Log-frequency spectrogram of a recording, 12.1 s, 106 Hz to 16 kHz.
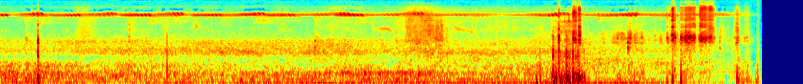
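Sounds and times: insects chirping in pulsing trill: 0:00.0 - 0:10.0.

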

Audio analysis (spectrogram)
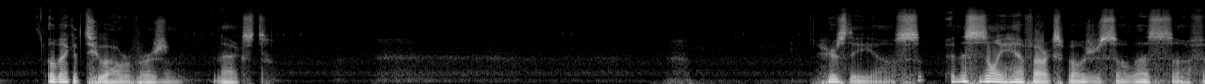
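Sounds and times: computer mouse clicks: 0:01.8 - 0:03.1, 0:05.6 - 0:05.8, 0:07.3 - 0:08.2.

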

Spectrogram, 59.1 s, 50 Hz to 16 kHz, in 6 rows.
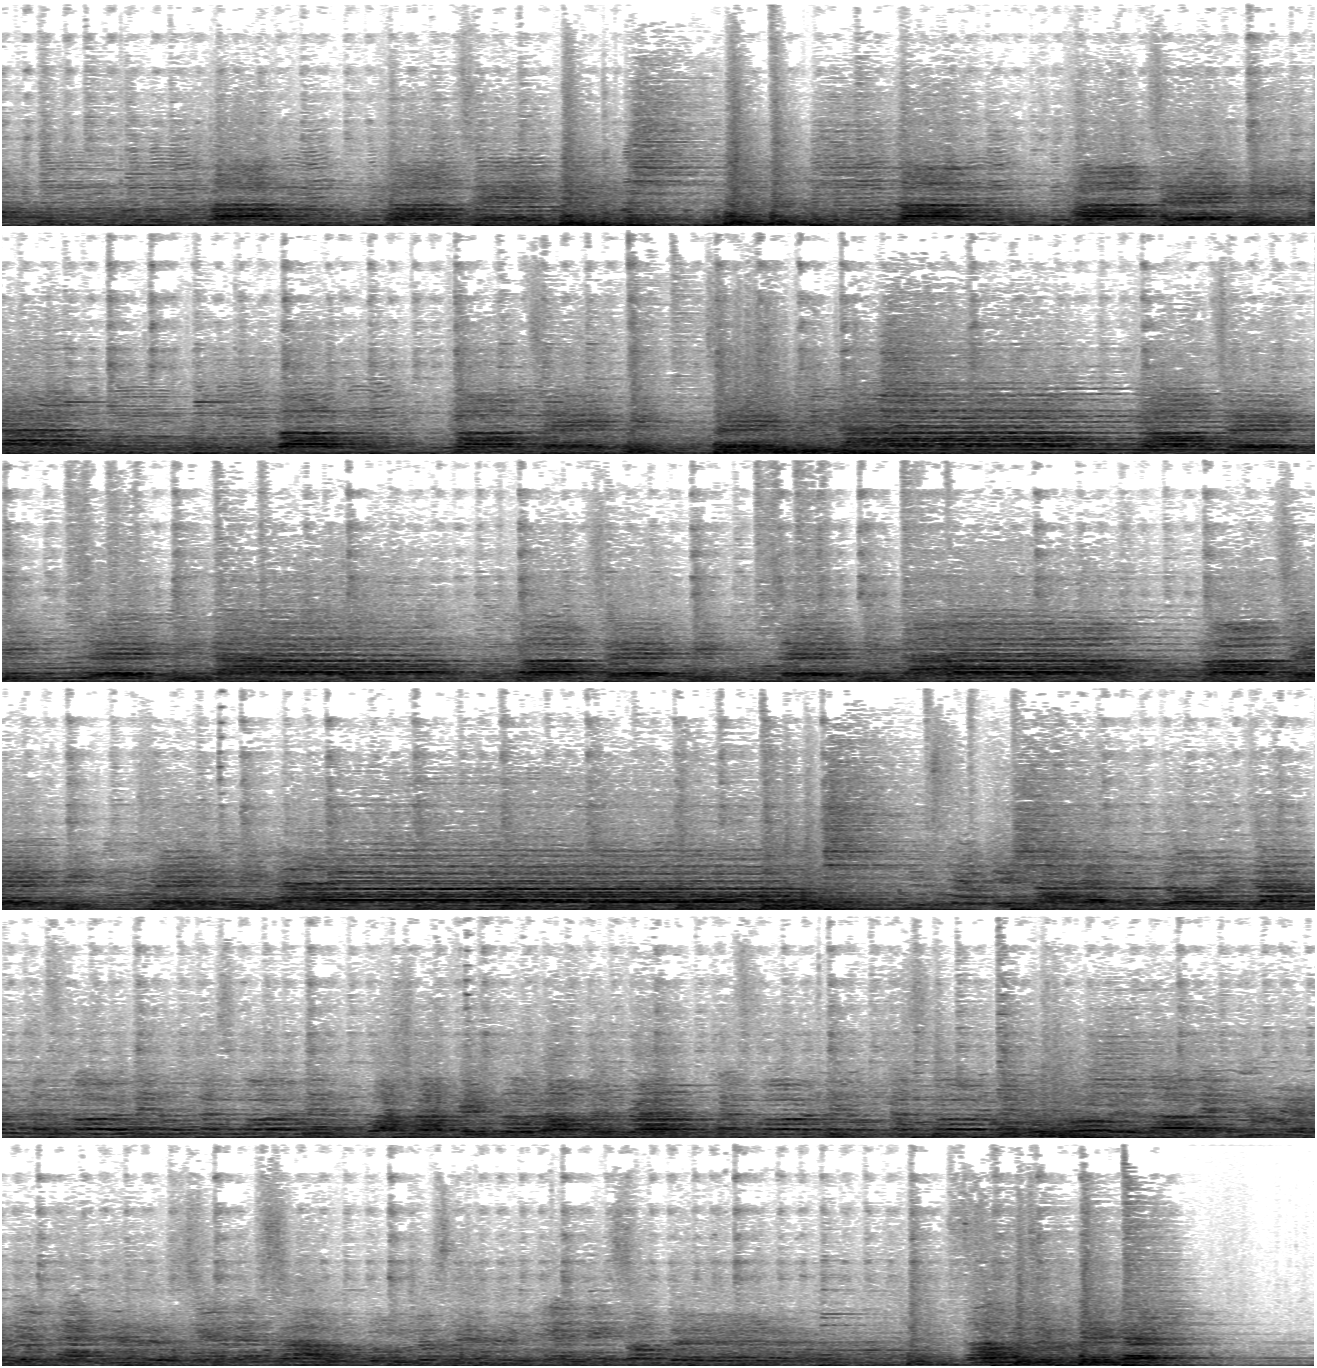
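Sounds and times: choir singing: 0:00.0 - 0:59.0.

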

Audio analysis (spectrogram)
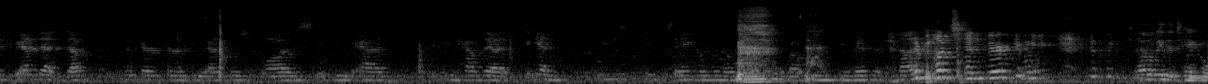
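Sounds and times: voice: 0:00.0 - 0:12.0
woman coughing: 0:07.4 - 0:08.4.

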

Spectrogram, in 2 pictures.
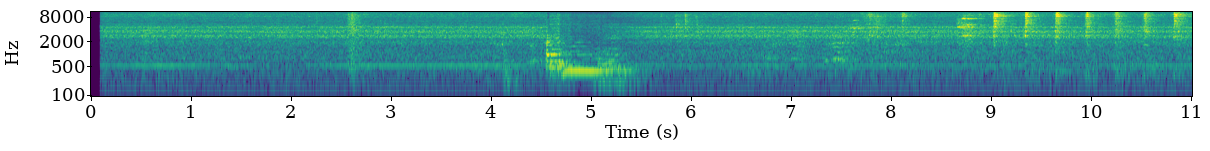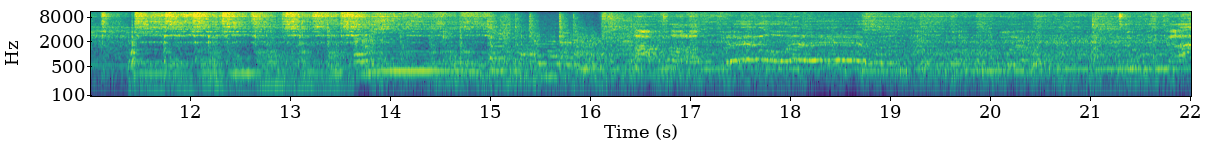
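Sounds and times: amplifiers humming: 0:00.1 - 0:07.6, 0:11.0 - 0:22.0
electric guitar chord: 0:04.4 - 0:05.9, 0:11.4 - 0:22.0.

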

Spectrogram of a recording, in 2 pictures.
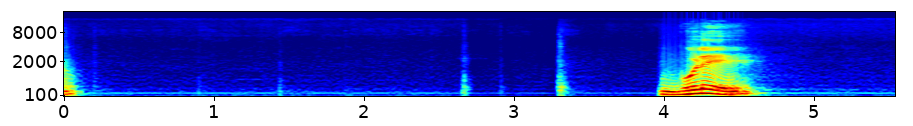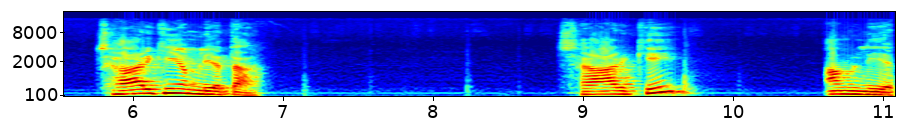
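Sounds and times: faint electrical hum: 0:00.0 - 0:11.0
chalk tapping on blackboard: 0:00.2 - 0:01.8, 0:02.6 - 0:03.6, 0:06.9 - 0:11.0.

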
